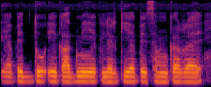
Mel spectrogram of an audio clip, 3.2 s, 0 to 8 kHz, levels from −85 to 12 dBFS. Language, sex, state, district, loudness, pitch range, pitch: Hindi, male, Uttar Pradesh, Hamirpur, -18 LUFS, 125-130 Hz, 125 Hz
